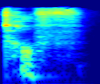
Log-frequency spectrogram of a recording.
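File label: "toff", British English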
